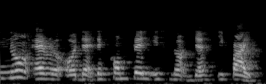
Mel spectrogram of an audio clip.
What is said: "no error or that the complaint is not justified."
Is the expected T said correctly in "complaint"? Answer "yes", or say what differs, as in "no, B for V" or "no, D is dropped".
no, T is dropped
